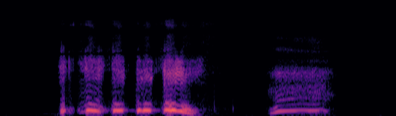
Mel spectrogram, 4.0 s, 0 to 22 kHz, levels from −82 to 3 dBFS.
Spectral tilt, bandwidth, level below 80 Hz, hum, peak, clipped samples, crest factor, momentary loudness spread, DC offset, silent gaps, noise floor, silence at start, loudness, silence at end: -7 dB/octave; 11 kHz; -70 dBFS; none; -22 dBFS; under 0.1%; 18 dB; 18 LU; under 0.1%; none; -86 dBFS; 0.6 s; -38 LUFS; 0.65 s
